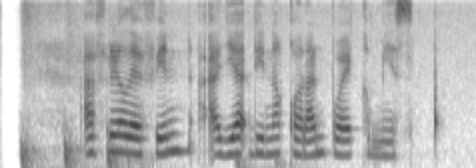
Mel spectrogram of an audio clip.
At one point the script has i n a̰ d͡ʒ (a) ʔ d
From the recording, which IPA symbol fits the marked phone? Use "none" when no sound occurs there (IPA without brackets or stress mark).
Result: a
